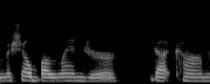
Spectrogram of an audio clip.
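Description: The surname is pronounced with American English sounds. "if you are American"

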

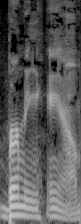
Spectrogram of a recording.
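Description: It is pronounced the American way. It names the city in Alabama. "it's not Birmingham. That's in Alabama"

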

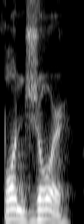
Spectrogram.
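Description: It is read as spelled, with an English-like accent. The speaker calls it wrong. "Because I was reading it, it's like bonjour"

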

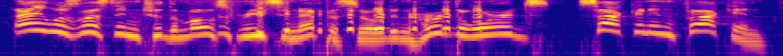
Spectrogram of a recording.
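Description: It is read in a Kermit the Frog voice.

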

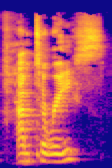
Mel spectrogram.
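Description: The introduction sounds forceful and aggressive. "you said that so aggressive"

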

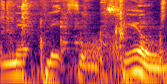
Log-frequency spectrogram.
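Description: It is said in a suggestive, knowing tone. Implying a romantic hookup.

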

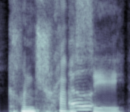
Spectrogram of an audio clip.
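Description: It is said in a British English accent.

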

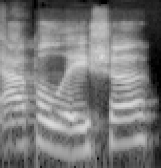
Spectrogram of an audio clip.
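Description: It is said with the northern pronunciation. "I say Appalachia because I'm a northerner"

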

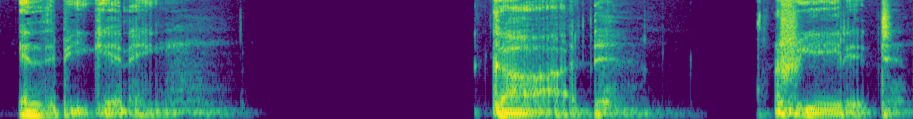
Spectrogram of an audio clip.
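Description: It is said in a deep voice.

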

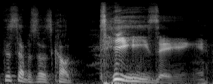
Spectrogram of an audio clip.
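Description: It is said in a sassy, playful character voice.

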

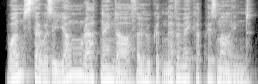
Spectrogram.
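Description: The voice is gently breathy, with air leaking out.

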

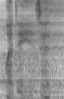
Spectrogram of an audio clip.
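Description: It is said in a creepy, breathless voice.

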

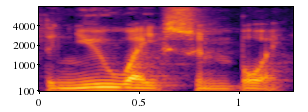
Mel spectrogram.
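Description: Buoy is said the English way.

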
